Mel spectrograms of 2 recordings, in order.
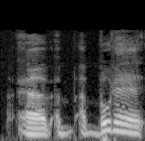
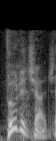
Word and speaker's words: Buttigieg: Buttigieg. – Buttigieg.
